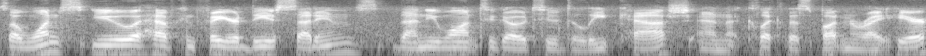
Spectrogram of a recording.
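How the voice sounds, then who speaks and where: Fairly slow speech against noticeable background noise. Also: man. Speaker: web tutorial creator. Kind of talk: tutorial. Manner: casual.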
